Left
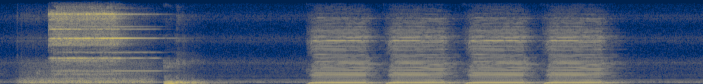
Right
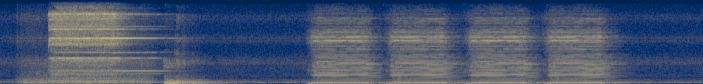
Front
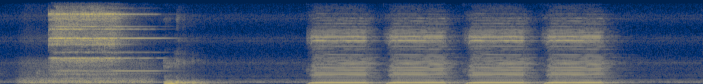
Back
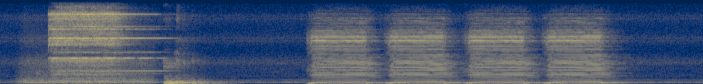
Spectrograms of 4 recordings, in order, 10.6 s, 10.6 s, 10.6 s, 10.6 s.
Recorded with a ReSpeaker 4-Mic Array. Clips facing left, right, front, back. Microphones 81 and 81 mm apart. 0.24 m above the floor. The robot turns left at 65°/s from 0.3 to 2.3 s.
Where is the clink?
I don't hear a clink.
